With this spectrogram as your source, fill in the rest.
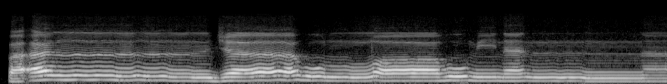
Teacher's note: lam alif lam syamsiah di sini masukkan terus ke dalam Nun okey dengungkan dua harakat · Nun kosong bertemu dengan Jim ikhfa Hakiki dengungkan dua harakat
